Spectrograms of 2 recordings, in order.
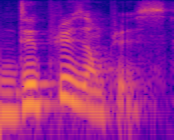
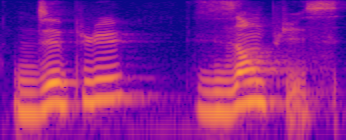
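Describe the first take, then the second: First: "De plus en plus" run together, z linking plus to en; liaison demo. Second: "de plus", a clear pause, then "en plus"; "de plus en plus" in two careful halves with a gap between; broken-up teaching demo. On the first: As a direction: link "De plus en plus" as one phrase, plus-z-en. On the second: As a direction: split "de plus / en plus" for learners to follow. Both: Shown as a demonstration. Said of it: "이미 이렇게 발음하고 있었죠".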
